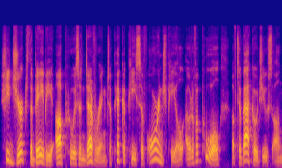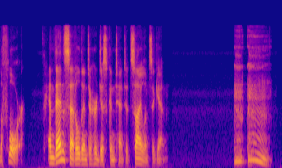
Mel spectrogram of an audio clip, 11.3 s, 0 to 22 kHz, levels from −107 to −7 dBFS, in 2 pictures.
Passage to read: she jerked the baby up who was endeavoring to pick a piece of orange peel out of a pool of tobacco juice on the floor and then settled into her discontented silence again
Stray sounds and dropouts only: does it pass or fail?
fail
